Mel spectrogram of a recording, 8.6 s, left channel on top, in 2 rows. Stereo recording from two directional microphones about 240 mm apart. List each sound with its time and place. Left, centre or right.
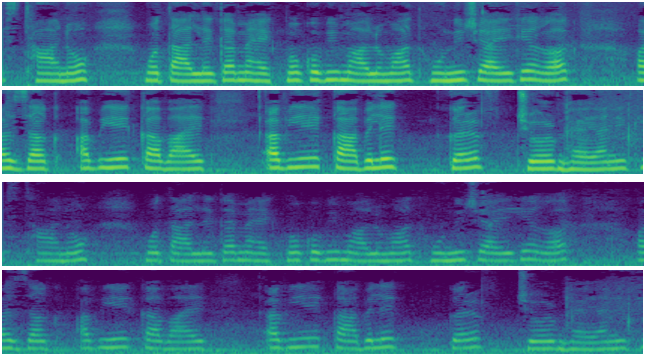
0.2 s a woman's voice: left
